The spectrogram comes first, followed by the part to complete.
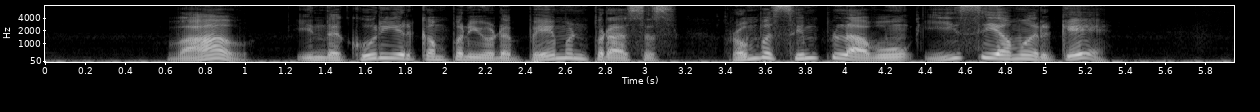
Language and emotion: Tamil, happy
